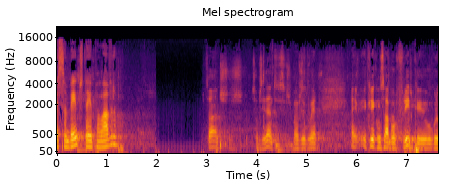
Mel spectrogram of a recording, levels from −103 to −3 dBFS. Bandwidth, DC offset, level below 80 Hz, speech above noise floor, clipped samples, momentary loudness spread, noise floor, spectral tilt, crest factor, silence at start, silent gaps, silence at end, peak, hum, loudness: 16 kHz; under 0.1%; -48 dBFS; 36 dB; under 0.1%; 21 LU; -64 dBFS; -5.5 dB/octave; 20 dB; 0 s; none; 0 s; -8 dBFS; none; -28 LUFS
